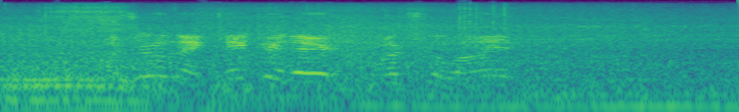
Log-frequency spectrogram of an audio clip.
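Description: A fishing reel whirs as line pulls out.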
